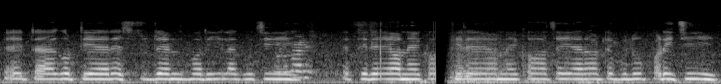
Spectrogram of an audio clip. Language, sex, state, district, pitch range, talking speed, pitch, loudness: Odia, male, Odisha, Khordha, 235-250 Hz, 115 wpm, 245 Hz, -13 LUFS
